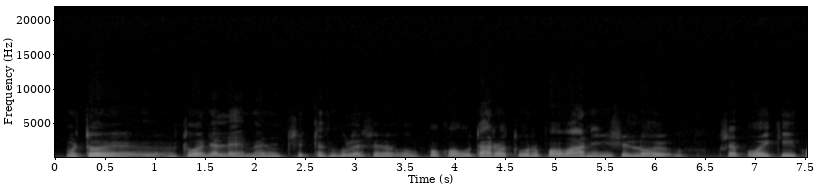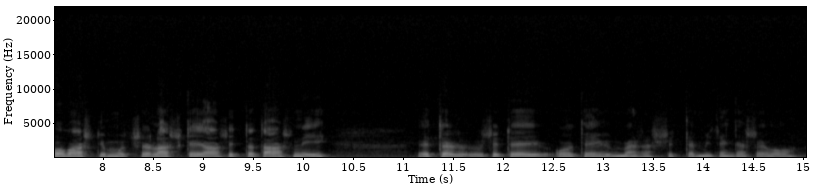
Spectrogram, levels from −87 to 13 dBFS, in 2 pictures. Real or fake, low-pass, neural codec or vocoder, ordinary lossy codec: real; none; none; none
